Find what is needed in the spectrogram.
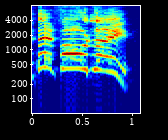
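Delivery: very high, loud wail; high-pitched desperate yell; panicked shout. Acted. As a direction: wail it in mock despair. Panicked answer to wrong guesses.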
